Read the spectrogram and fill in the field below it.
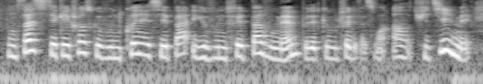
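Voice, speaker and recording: A young French woman teaching English pronunciation in an online lesson, explaining clearly and saying example words slowly. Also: mid-range voice, a little mellow.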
